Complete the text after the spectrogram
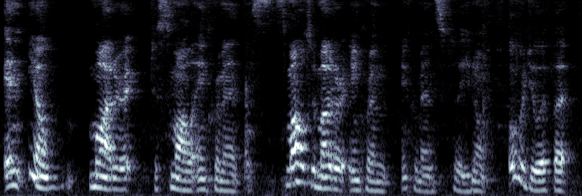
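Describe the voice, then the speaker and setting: A middle-aged woman with a low voice talks through a home cooking demo in a chatty, rambling way, correcting herself as she goes. She is recorded from a distance in an echoey kitchen with a faint hum of room noise behind her. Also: expressive, brisk. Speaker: home cooking channel host. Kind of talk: casual cooking demo chat.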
